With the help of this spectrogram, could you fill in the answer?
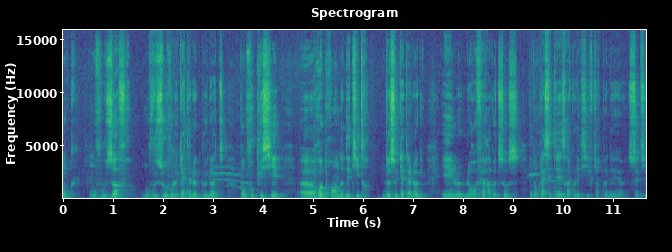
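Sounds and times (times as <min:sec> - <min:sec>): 
speech: 0:00.0 - 0:11.6
domestic cat meowing: 0:02.7 - 0:04.0, 0:09.1 - 0:10.2.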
